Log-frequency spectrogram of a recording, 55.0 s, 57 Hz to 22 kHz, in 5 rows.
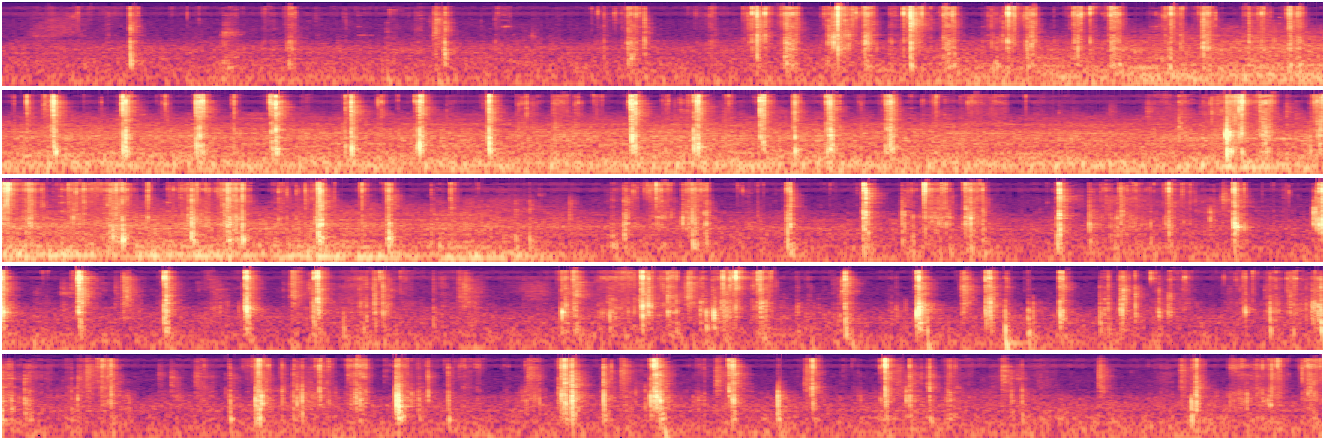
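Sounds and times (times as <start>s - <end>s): slime clicking and popping: 6.2s - 19.4s.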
